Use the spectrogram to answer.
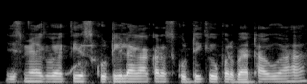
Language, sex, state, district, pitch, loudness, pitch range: Hindi, male, Bihar, Patna, 130 Hz, -16 LUFS, 125-135 Hz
